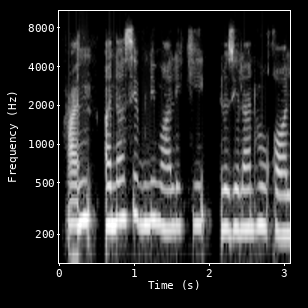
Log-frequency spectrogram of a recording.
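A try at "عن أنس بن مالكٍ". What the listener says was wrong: ان انس بن مالکن، مالکن پڑھیں گے، تنوین آئے گی اس کے نیچے کیونکہ یہ غیر منصرف نہیں ہے.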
